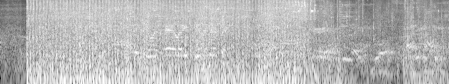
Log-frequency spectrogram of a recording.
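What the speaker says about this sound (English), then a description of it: "This thing's rate of fire is too high. It just spits all of its ammo." Rapid automatic gunfire from a high rate-of-fire weapon in a first-person shooter game, a dense continuous stream of shots with game sound effects and a voice talking partway through.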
